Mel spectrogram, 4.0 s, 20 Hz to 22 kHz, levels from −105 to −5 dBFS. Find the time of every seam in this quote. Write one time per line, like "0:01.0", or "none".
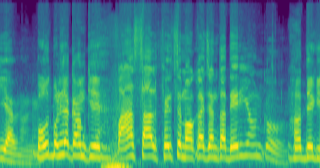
0:01.4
